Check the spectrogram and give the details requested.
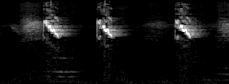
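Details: Begging calls of a juvenile yellow white-eye (kecial kuning) summoning its parents, used to lure birds for trapping. Three piercing, downward-sliding chirps sound about once a second, each preceded by a softer buzzy note.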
